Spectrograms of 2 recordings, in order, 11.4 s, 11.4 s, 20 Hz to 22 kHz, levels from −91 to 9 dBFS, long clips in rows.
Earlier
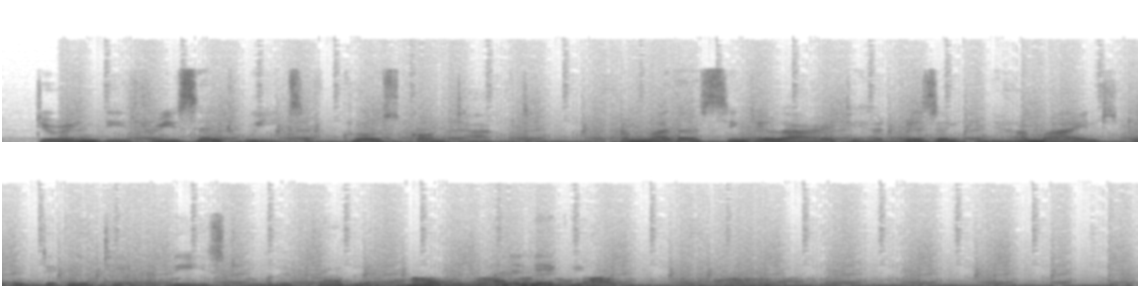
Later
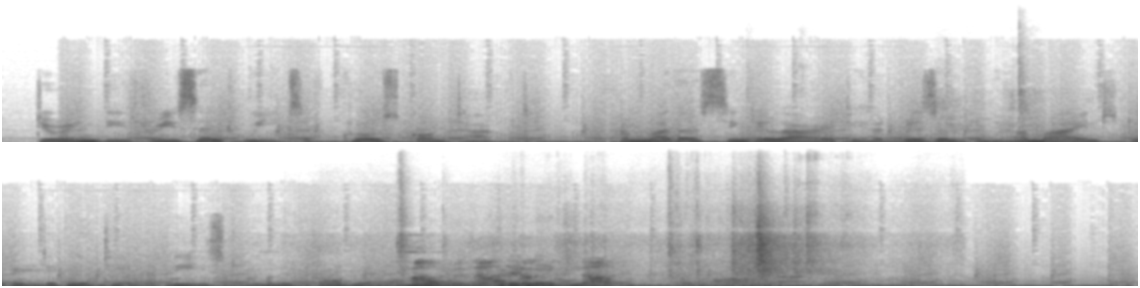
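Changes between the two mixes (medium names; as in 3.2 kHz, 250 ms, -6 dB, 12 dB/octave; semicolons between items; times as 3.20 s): first sound: add peaking EQ 330 Hz -9.5 dB 0.69 oct; second sound: remove steep low-pass 1.3 kHz 96 dB/octave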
